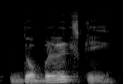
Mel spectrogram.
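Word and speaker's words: Dopyera: And what happened is they were partially and well mostly designed and by a fella, a Slavic American named John Dopiera, and I've been told it's actually pronounced more like Dobritsky.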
